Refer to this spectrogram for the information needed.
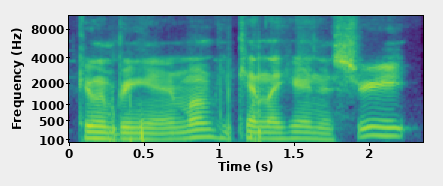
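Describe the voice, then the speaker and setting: A man's voice: medium pitch, fairly quick, bright, forceful tone, clear, resonant tone, natural voice. An actor playing a concerned, deferential working man from a street crowd in old-style radio drama, plain-spoken. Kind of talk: 1940s radio drama acting.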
